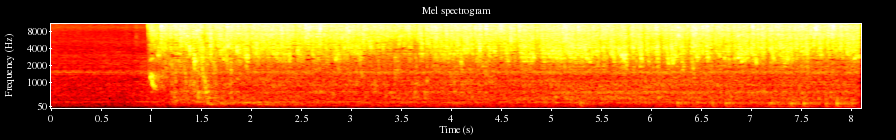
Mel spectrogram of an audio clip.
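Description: Molten metal hisses and crackles loudly as it pours into water.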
